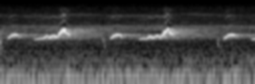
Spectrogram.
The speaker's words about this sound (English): We're going to play the one that we often confuse it with. So let's play the whippoorwill.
